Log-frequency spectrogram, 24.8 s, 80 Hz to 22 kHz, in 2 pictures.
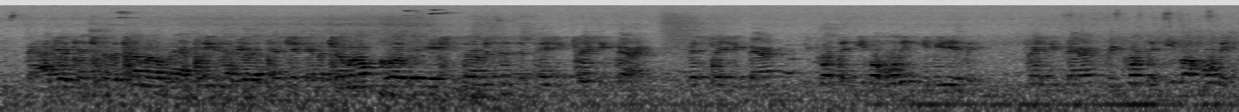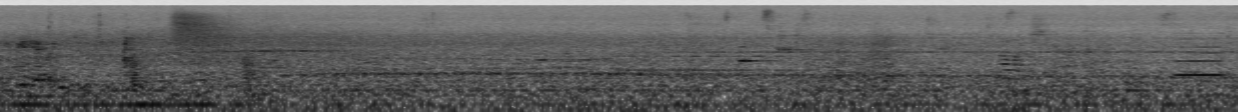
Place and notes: South Satellite, SeaTac Airport - SeaTac #1
Seattle-Tacoma International Airport, downstairs at the entrance to the South Satellite shuttle subway. I never liked the way the Muzak keeps seeping in.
